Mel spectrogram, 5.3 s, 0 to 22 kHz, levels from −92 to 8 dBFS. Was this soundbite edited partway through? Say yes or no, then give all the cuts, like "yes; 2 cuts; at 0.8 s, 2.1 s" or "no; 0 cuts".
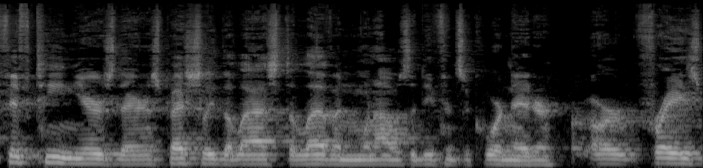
yes; 1 cut; at 4.4 s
